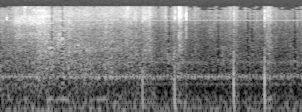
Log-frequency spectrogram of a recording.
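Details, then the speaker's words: Chest percussion demonstration over muscle: a very short, flat, low-pitched note that does not last long, a dull percussion note. "dullness is a very short flat low pitched sound that you would hear simply if you percuss over some muscle so we can do that now"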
